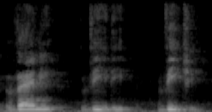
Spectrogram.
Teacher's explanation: The C is pronounced CH because it's an Italian pronunciation, so influenced by modern Italian. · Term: ecclesiastical pronunciation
